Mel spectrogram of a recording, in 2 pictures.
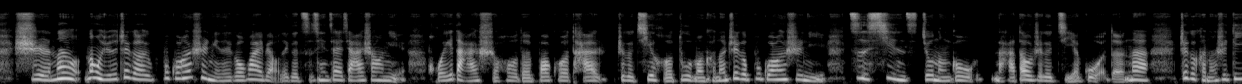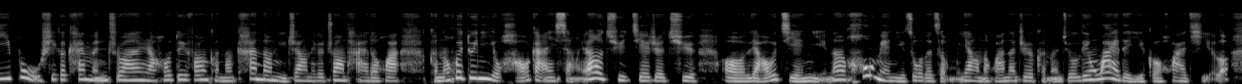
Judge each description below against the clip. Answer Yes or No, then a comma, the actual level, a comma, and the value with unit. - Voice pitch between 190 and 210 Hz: Yes, high, 195 Hz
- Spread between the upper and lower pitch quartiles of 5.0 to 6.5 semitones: Yes, wide, 5.6 semitones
